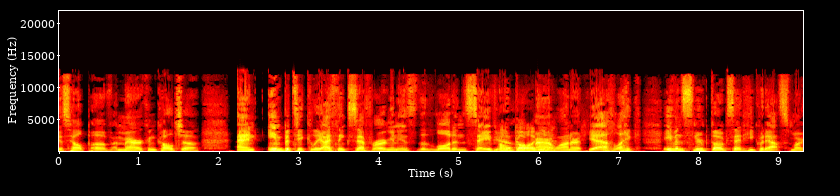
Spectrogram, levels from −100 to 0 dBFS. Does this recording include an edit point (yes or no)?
yes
